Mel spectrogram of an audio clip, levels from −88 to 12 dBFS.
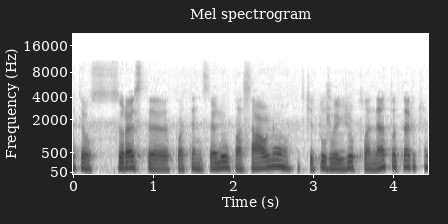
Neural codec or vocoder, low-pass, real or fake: autoencoder, 48 kHz, 32 numbers a frame, DAC-VAE, trained on Japanese speech; 10.8 kHz; fake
